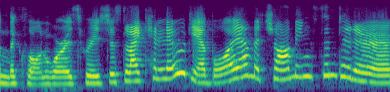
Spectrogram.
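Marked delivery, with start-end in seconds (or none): 1.5-3.9 put-on charming, genteel old gentleman, pitched higher. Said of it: "whipping out his whole charming old man act".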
